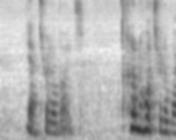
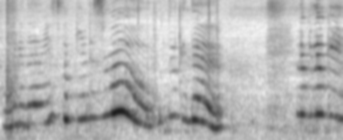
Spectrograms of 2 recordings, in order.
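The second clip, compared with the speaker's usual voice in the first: cutesy cooing; 13 semitones higher than usual. Real, not acted. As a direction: coo over something tiny and adorable. Cooing over the cute toy.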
